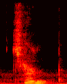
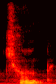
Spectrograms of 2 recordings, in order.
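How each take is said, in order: Both takes have the same delivery.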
